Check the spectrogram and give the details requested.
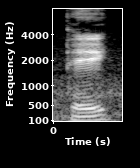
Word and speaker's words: פ: And pei. Pei has two pronunciations, P and F.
